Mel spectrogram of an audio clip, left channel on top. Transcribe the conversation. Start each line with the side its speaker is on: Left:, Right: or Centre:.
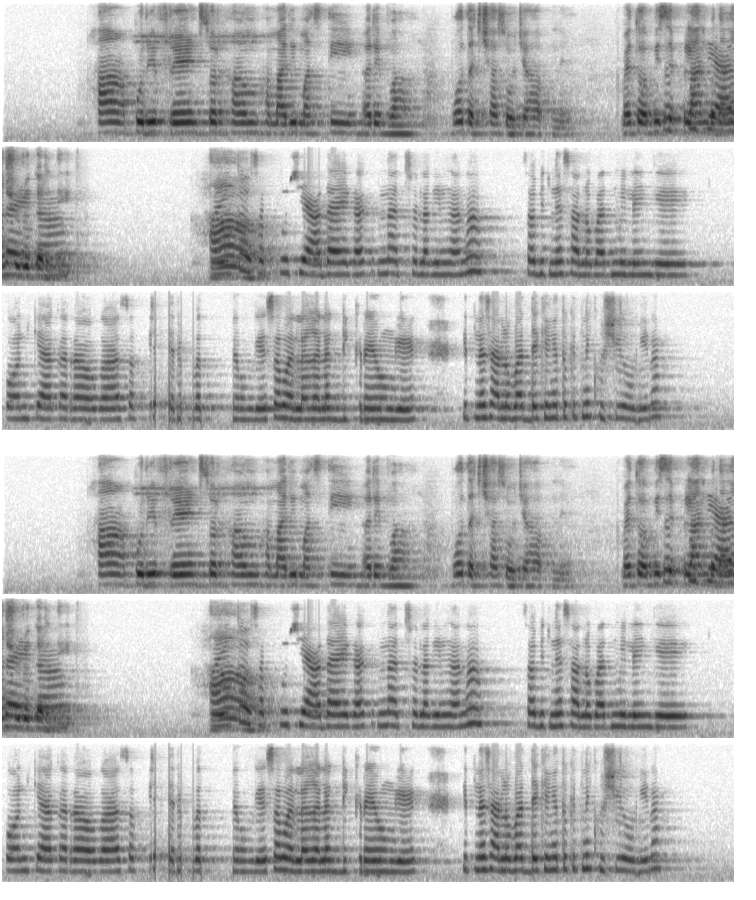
Left: ہاں پورے فرینڈس اور ہم ہماری مستی ارے واہ بہت اچھا سوچا آپ نے میں تو ابھی
Right: سب
Left: سے پلان
Right: کچھ
Left: بنانا
Right: یاد
Left: شروع
Right: آئے
Left: کر
Right: گا
Left: دی
Right: وہی
Left: ہاں
Right: تو سب کچھ یاد آئے گا کتنا اچھا لگے گا نا سب اتنے سالوں بعد ملیں گے کون کیا کر رہا ہوگا سبر رہے ہوں گے سب الگ الگ دکھ رہے ہوں گے کتنے سالوں بعد دیکھیں گے تو کتنی خوشی ہوگی نا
